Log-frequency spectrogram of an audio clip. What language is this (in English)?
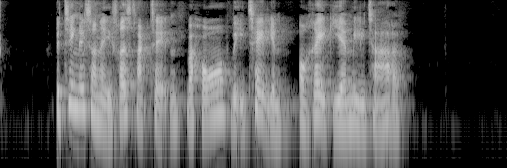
Danish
